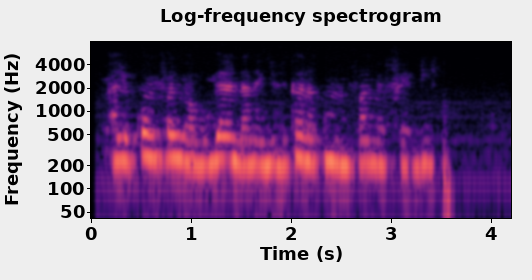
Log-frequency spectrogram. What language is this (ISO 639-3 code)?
swa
